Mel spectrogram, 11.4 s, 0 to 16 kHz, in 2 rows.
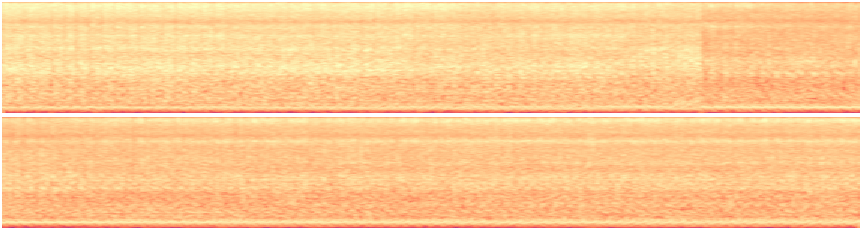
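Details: Perkins 4012 diesel after general overhaul with added pre-lubrication pump, start before load testing: heavy, even rumble with steady low drone about four beats a second, no knocks; running smoothly.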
